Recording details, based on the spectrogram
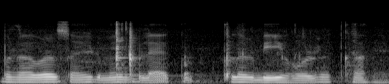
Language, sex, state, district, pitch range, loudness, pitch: Hindi, male, Uttar Pradesh, Saharanpur, 105-115 Hz, -20 LUFS, 110 Hz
